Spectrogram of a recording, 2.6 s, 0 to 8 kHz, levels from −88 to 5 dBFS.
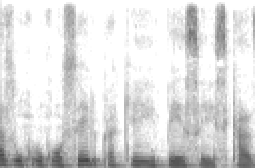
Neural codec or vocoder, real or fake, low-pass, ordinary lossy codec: none; real; none; none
